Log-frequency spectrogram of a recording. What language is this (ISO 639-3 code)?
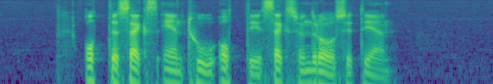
nor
